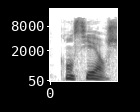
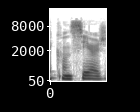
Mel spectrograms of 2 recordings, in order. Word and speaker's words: concierge: We're not saying words like concierge. Okay, I said it with an American pronunciation. In real French, it's more like concierge, but we say concierge in English.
